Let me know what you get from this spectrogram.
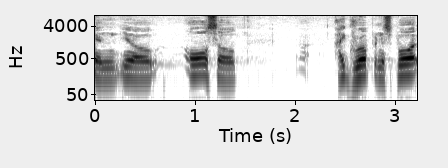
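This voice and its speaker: A fairly high-pitched man with a New York accent, a dark, mellow tone, fairly even intonation, and a moderate pace, in a dry, close sound with no echo. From New York, the Bronx. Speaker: boxing promoter. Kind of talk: press conference remarks.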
